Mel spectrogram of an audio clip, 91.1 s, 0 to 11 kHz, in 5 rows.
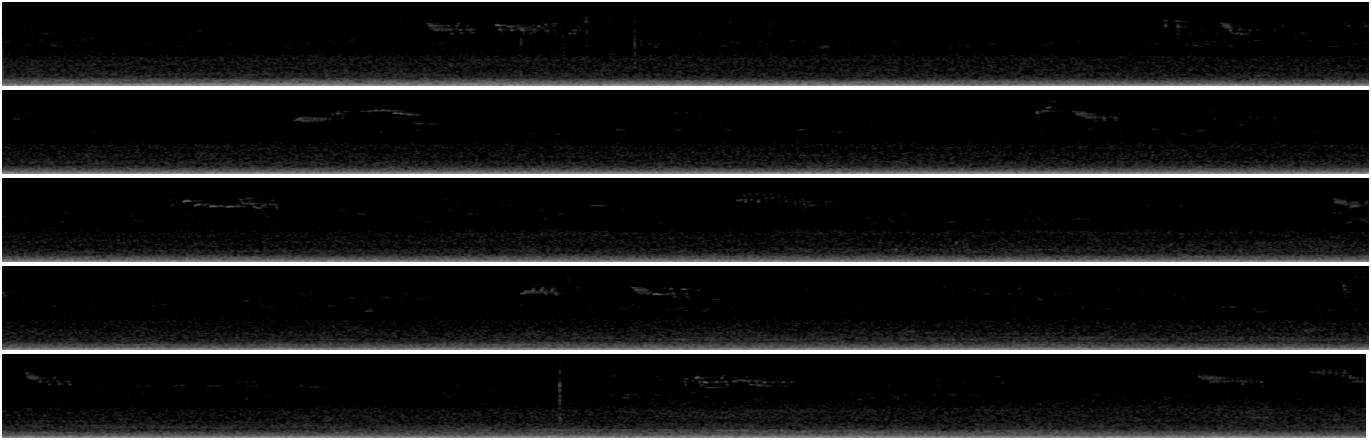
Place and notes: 04:45 Berlin, Königsheide, Teich - pond ambience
